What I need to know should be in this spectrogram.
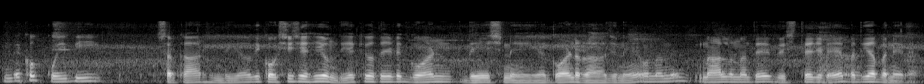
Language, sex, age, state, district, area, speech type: Punjabi, male, 30-45, Punjab, Kapurthala, urban, spontaneous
